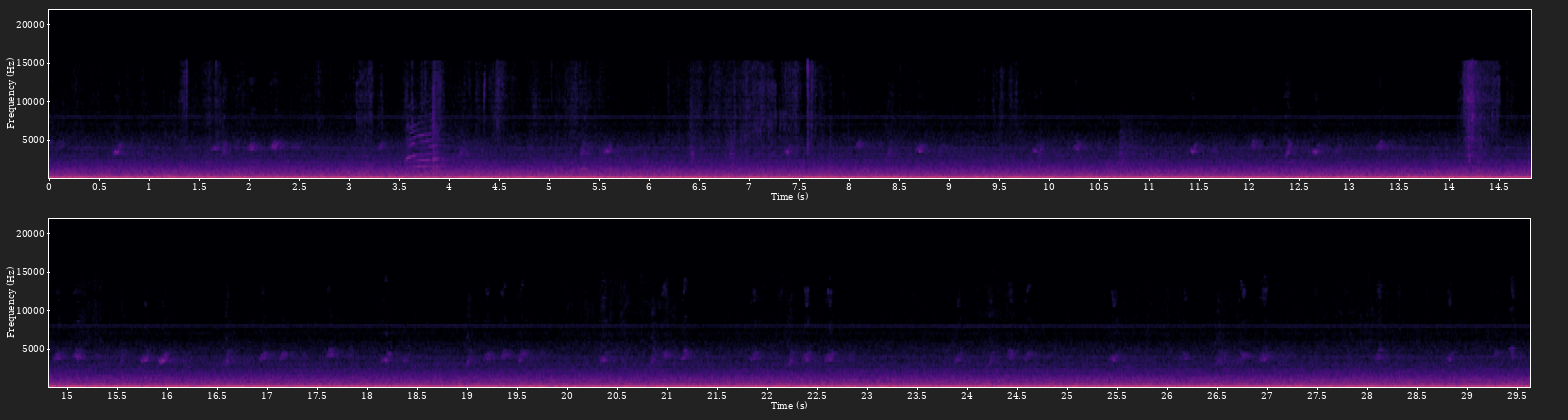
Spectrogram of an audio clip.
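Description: Steady low background hum on a rooftop webcam microphone, with faint, short, high bird chirps scattered throughout, a brief gliding call about four seconds in, and a single click near the middle.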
